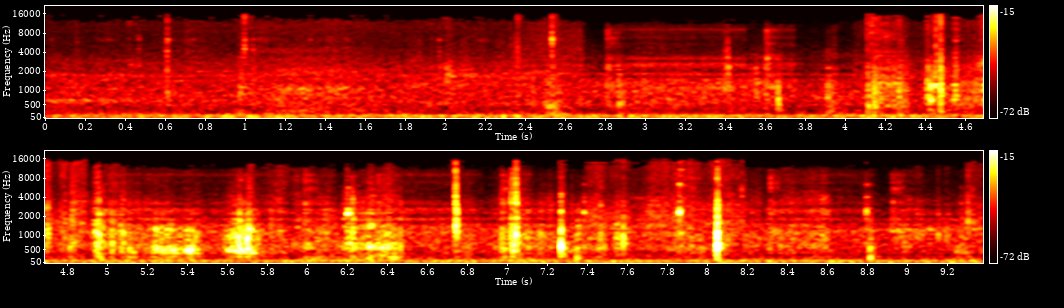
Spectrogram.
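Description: Metal wrenches clinking and rattling as they are handled in a cloth tool roll: a string of sharp clinks starting about four seconds in, the loudest near the end, over a steady low background hum.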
